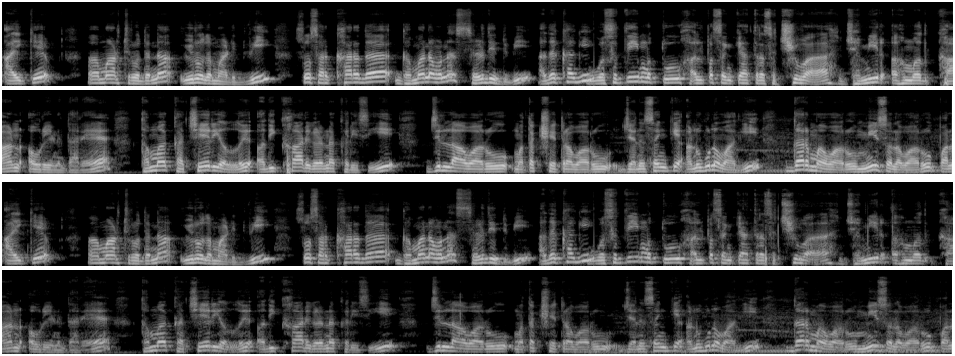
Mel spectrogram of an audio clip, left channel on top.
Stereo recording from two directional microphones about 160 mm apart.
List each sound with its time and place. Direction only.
0.0 s speech: 10° left (ahead or behind)
6.0 s speech: 25° left (ahead or behind); by 18.9 s 40° left (ahead or behind)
